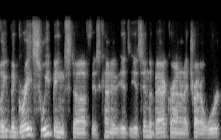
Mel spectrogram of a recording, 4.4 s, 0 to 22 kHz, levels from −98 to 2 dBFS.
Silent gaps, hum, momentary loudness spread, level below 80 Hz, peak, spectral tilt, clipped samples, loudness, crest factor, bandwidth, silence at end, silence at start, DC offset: none; none; 8 LU; -66 dBFS; -4 dBFS; -4.5 dB/octave; under 0.1%; -21 LUFS; 18 dB; 12.5 kHz; 0.05 s; 0 s; under 0.1%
